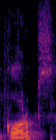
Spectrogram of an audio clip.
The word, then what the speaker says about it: corps: mi color te acuerdas que no se pronuncian estas dos últimas letras es ahora mi color porque porque si dices army corps acuérdate que corps es cadáver la pronunciación y para decir cadáver si es para escribir cadáver se escribiría corts por lo tanto se pronuncia corp por lo tanto este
